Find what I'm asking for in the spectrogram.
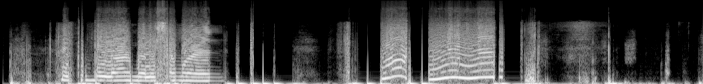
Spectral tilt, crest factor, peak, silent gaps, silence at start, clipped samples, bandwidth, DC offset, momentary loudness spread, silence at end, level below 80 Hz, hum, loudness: -5 dB/octave; 6 dB; 0 dBFS; none; 0.1 s; 9%; 15.5 kHz; under 0.1%; 22 LU; 0 s; -18 dBFS; none; -5 LUFS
